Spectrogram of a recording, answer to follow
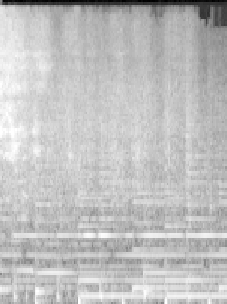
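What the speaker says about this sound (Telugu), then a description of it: "పన్నీర్ మంచి ఫ్రై అవ్వాలి ఆయిల్లో." Paneer pieces fry in hot oil in a kadai, a soft steady sizzle with occasional stirring scrapes and light clinks of a spatula against the pan, close and quiet with no talk.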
